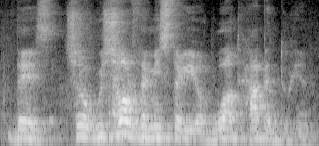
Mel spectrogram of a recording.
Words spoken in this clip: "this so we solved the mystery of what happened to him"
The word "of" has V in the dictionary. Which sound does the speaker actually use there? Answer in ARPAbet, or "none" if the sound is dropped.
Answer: V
